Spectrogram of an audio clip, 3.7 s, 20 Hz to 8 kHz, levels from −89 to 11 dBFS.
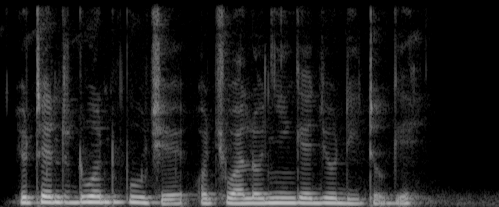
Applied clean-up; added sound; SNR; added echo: neural mask model Resemble Enhance denoiser.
